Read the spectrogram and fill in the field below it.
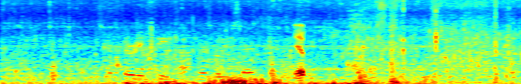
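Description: Waves slosh and splash against a boat's hull.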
